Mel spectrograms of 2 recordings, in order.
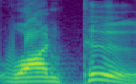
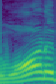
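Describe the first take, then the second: First: Both the N and the T are clearly pronounced. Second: The T merges into the N and is dropped. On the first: The speaker calls it wrong. "You don't say N plus T" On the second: The speaker calls it right.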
